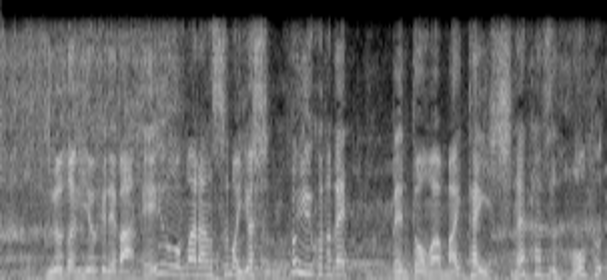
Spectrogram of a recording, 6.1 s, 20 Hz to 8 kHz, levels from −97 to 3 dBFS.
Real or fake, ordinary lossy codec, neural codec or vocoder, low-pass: fake; none; codec, 16 kHz, 2 kbps, FunCodec, trained on LibriTTS, 25 frames a second; 7.2 kHz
